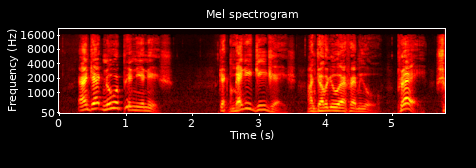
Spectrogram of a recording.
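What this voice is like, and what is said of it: Usual voice. Nothing is said of it.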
